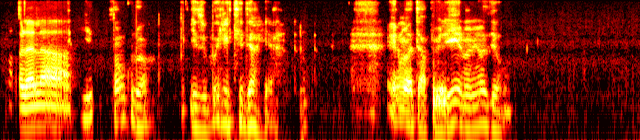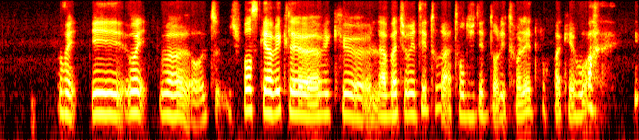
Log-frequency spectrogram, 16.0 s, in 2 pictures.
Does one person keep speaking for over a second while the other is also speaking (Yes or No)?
No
